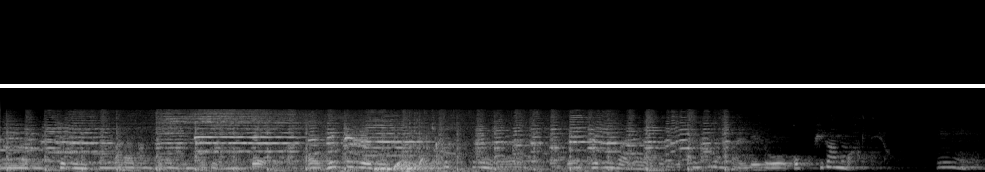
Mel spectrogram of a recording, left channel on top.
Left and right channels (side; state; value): left; silent; digital silence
